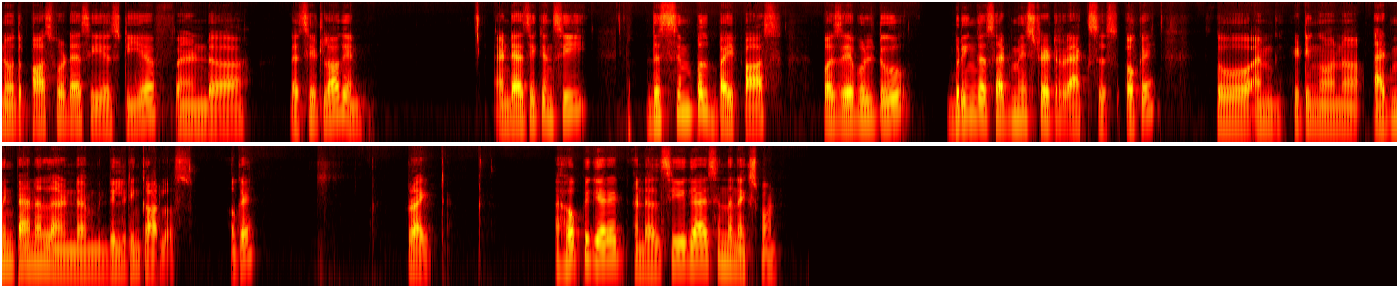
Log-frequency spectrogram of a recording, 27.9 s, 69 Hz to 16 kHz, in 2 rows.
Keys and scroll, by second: 0.0-0.9 typing.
